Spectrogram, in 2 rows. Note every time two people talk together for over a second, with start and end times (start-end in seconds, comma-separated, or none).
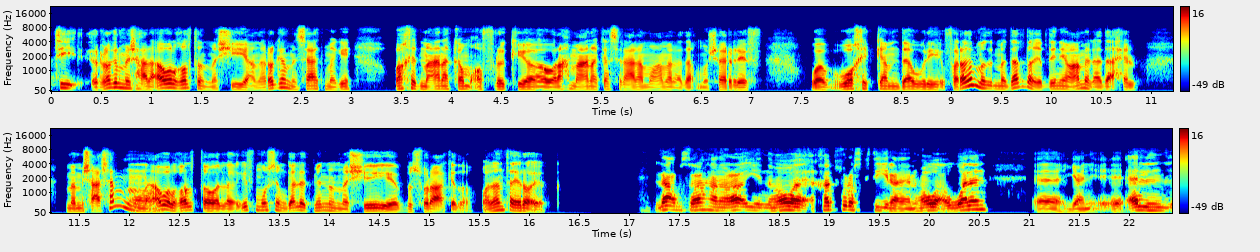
none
